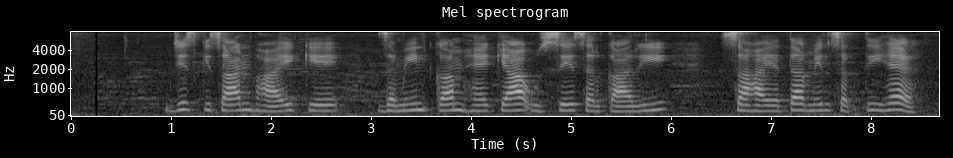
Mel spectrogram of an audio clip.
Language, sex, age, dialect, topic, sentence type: Hindi, female, 25-30, Marwari Dhudhari, agriculture, question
